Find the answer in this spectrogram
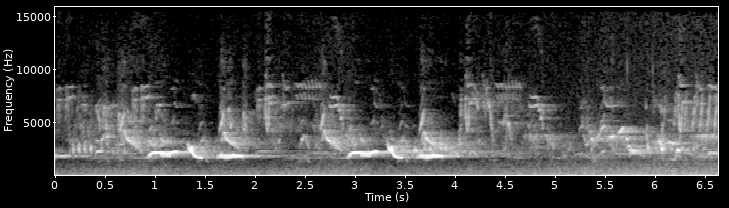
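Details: Birds singing outdoors; a clear whistled phrase with a sliding, rising-then-falling shape repeats about every two seconds above a background of softer chirps and twitters.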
